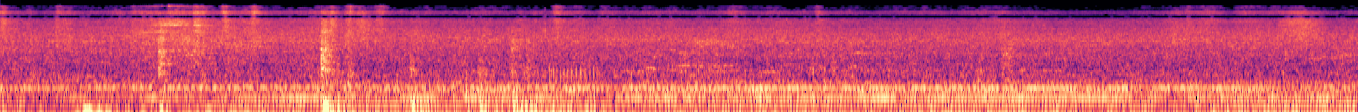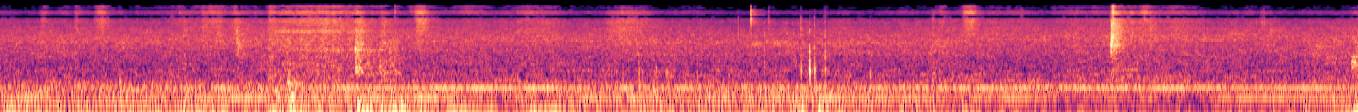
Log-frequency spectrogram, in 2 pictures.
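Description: A steady low electrical or fan-like hum in the room, with a few faint light knocks and rustles of handling.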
